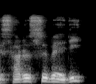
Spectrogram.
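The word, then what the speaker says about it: 百日紅: お父様、百日紅と書いて、どうしてサルスベリと読むんですか？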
